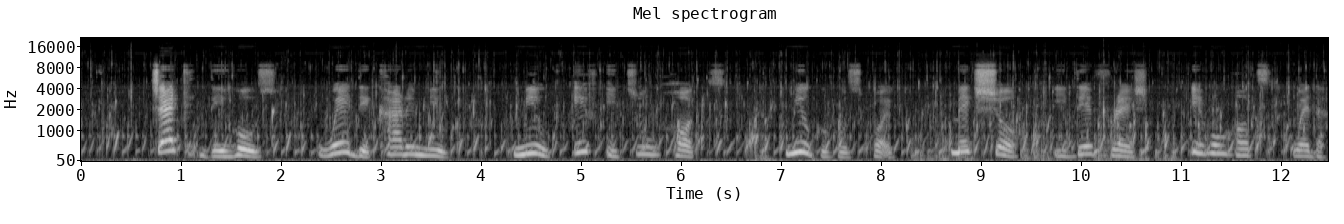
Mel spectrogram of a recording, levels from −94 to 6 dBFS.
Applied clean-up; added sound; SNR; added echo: none; Stream; 15 dB; none.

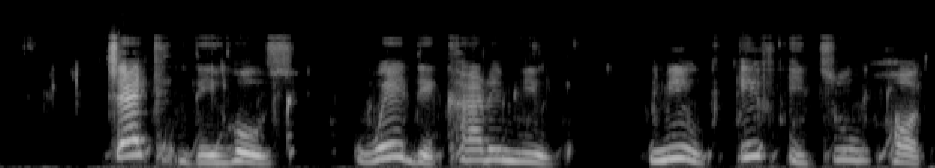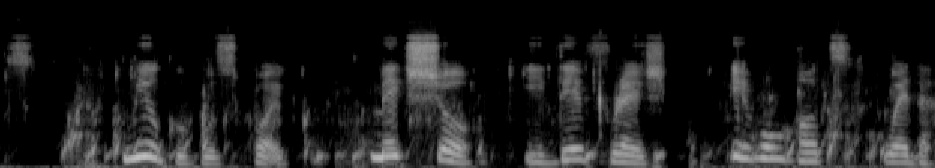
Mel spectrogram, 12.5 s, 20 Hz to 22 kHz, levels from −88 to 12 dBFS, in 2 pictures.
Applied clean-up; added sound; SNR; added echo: neural mask model Resemble Enhance denoiser.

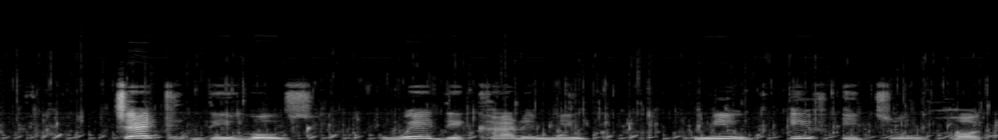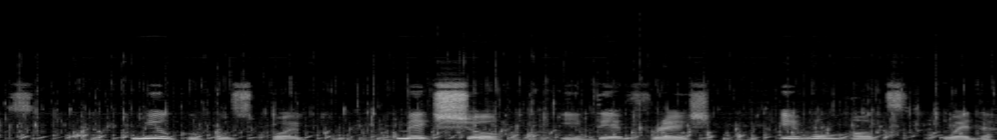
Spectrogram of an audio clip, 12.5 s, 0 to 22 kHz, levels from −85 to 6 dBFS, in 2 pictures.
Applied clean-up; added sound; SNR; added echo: neural mask model RNNoise.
